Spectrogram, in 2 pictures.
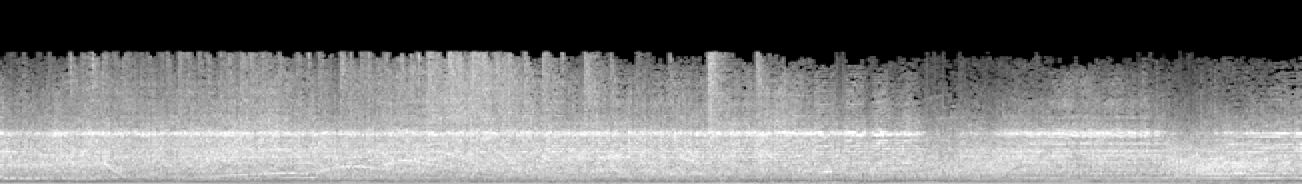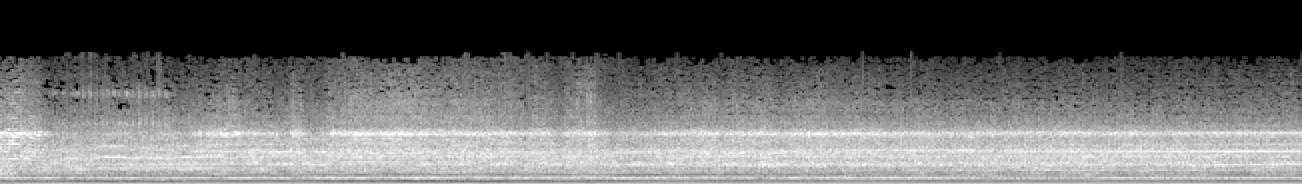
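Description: Live rock band letting a song ring out at the end: sustained electric guitar drone and feedback over a held low note that shifts pitch about seven and thirteen seconds in.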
